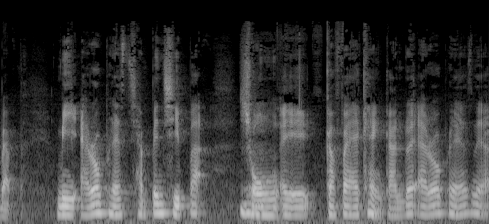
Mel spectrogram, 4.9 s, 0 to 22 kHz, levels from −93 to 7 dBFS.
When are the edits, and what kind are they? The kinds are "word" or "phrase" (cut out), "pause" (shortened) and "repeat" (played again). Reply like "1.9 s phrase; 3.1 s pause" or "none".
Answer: 3.2 s pause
